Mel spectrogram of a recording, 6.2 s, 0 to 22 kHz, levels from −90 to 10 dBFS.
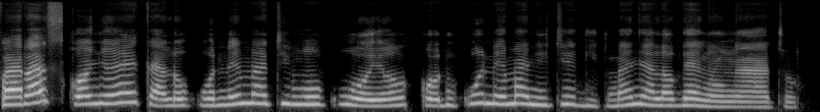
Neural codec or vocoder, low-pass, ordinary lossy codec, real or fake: codec, 44.1 kHz, 2.6 kbps, SNAC; none; none; fake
